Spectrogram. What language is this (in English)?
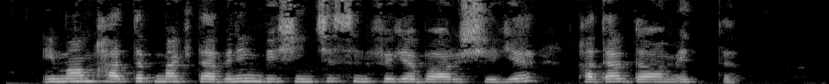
Uzbek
